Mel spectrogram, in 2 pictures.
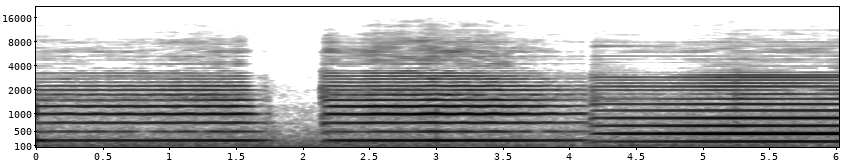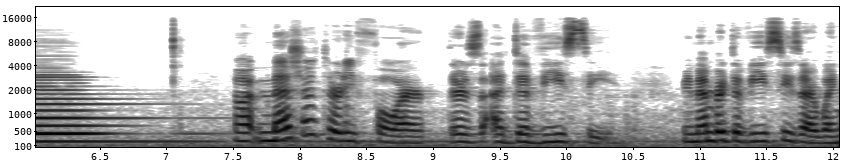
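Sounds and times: cello playing slow bowed notes: 0:00.0 - 0:10.6.

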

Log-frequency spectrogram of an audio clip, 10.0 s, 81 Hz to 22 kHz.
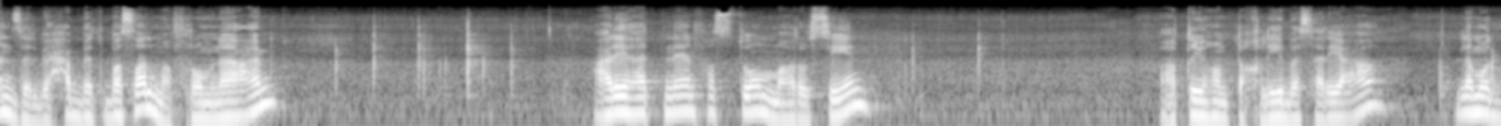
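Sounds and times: wooden spoon clicks and taps: 0:02.2 - 0:03.6.

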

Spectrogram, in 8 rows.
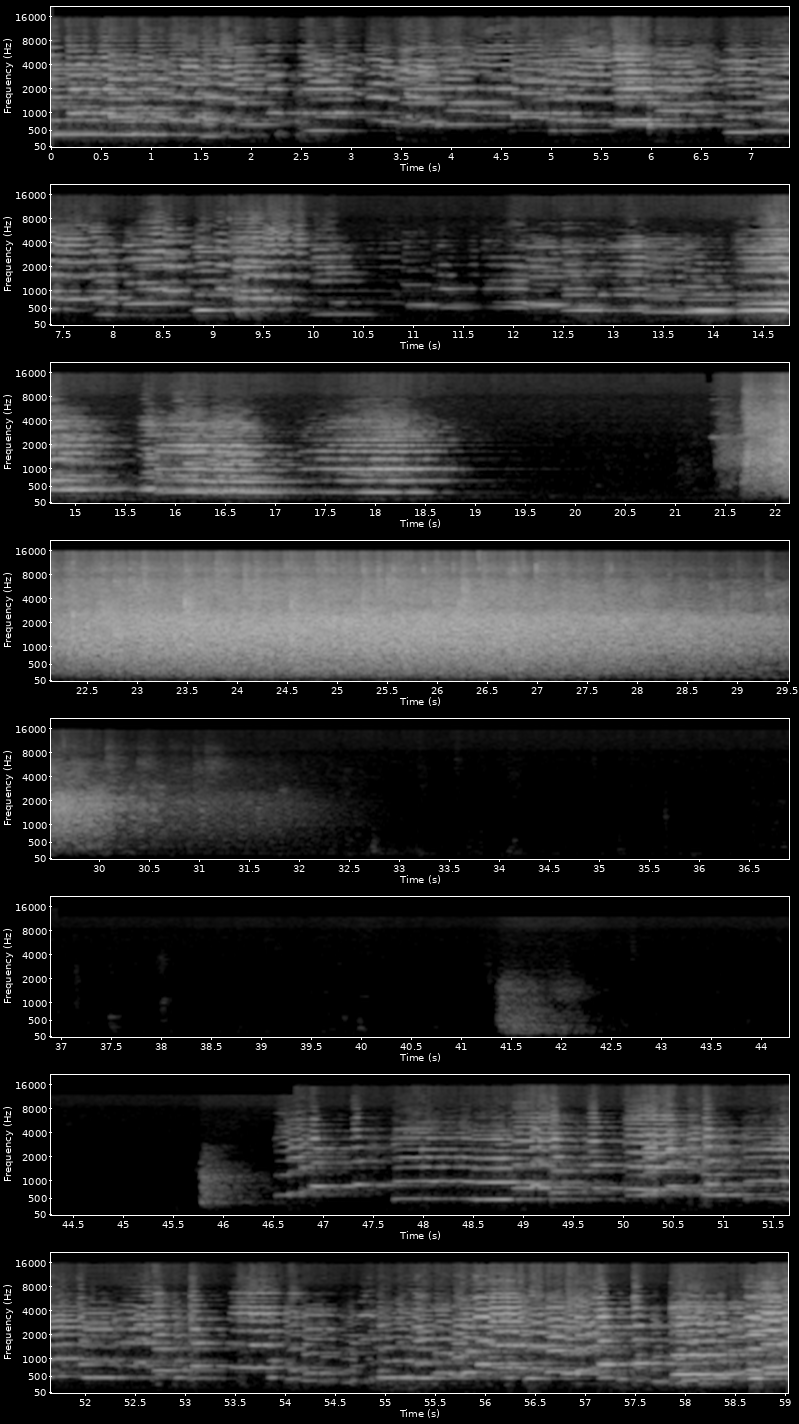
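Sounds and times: violin duet: 0:00.0 - 0:19.0, 0:46.6 - 0:59.0
audience applause: 0:21.4 - 0:32.0.

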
